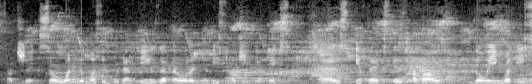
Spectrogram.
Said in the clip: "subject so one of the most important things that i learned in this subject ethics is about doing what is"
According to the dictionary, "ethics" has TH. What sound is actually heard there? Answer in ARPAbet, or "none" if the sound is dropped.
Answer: S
